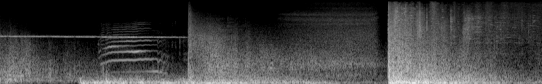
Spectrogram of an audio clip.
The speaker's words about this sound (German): Explosionen und Feuerwerk können meine Requisiteurinnen und Requisiteure nämlich auch.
